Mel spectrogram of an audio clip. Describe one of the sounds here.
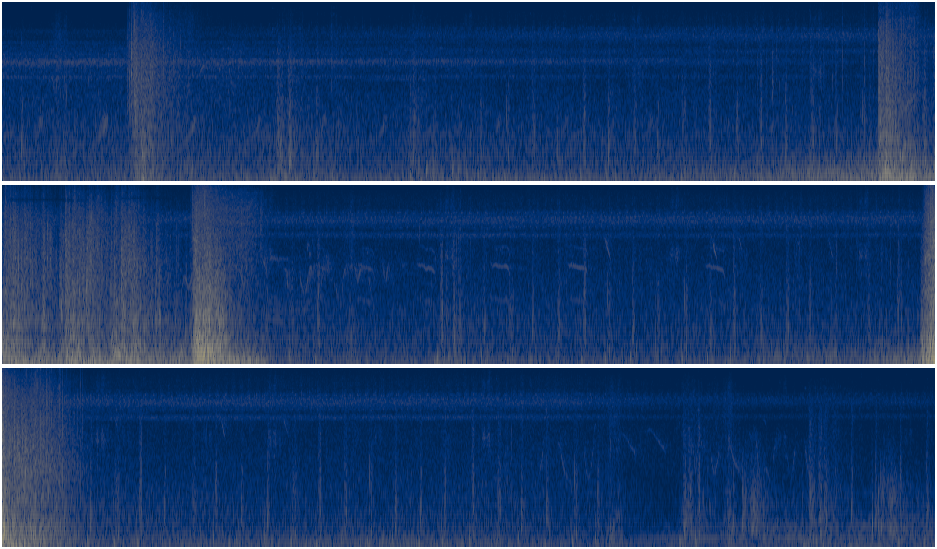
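Footsteps run steadily over soft ground.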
